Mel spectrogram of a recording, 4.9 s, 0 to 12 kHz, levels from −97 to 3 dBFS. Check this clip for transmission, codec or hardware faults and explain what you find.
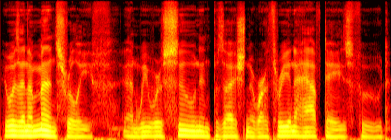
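No faults can be heard in this speech recording. Nothing in the sound points to a problem anywhere along its path.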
